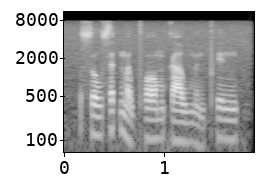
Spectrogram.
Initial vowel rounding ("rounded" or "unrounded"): rounded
